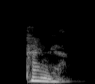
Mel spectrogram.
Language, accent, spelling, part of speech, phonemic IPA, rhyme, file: English, Southern England, panga, noun, /ˈpaŋɡə/, -aŋɡə, LL-Q1860 (eng)-panga.wav
- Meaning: A large broad-bladed knife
